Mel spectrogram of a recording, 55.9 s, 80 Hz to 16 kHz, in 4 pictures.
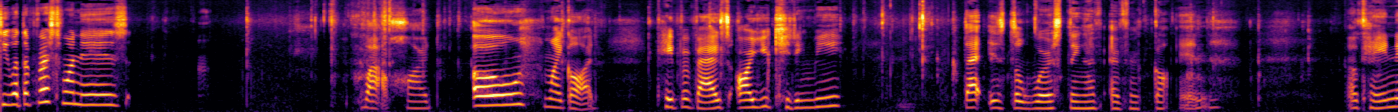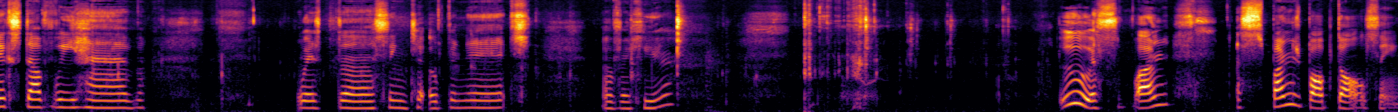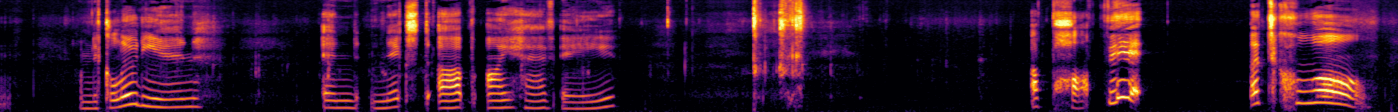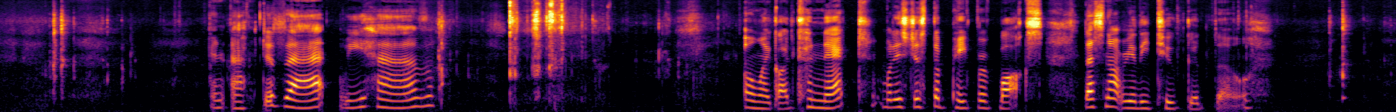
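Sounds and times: plastic and wrapper crackle: 0:02.4 - 0:04.8, 0:08.4 - 0:09.7, 0:46.2 - 0:49.4
wrapper rustling: 0:46.3 - 0:48.8.

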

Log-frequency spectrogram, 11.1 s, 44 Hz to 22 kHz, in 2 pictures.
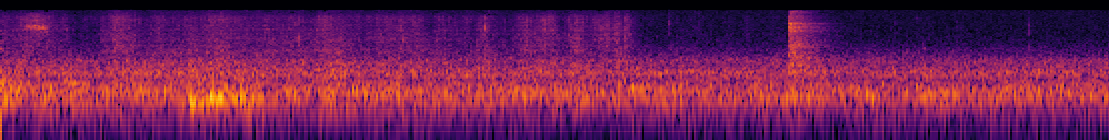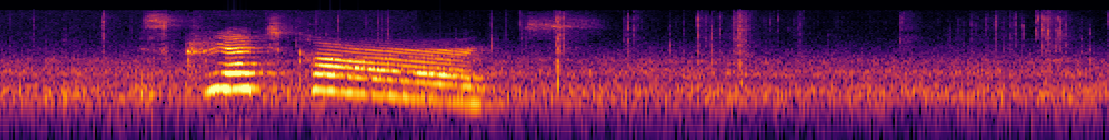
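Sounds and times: plastic packet crinkling: 0:00.4 - 0:03.4, 0:07.2 - 0:11.0.

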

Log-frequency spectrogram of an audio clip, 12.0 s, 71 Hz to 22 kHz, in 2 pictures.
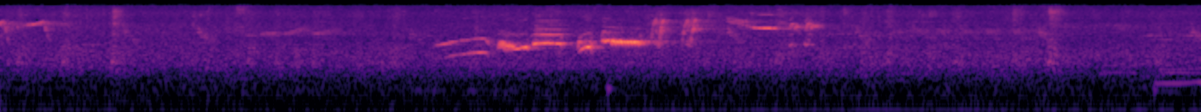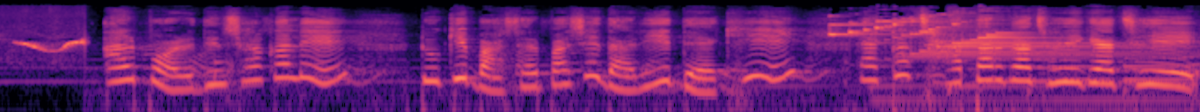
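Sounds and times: bird chirps: 0:01.3 - 0:06.6.

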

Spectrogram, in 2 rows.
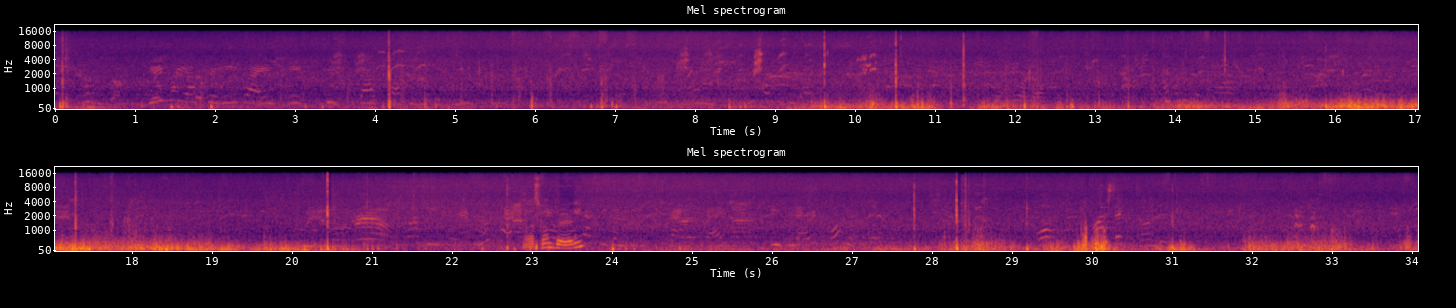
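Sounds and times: football kick thumps: 0:04.1 - 0:04.8, 0:09.4 - 0:11.4, 0:20.3 - 0:21.1, 0:27.7 - 0:29.3
wind rumble on microphone: 0:08.2 - 0:21.3, 0:24.0 - 0:34.0.

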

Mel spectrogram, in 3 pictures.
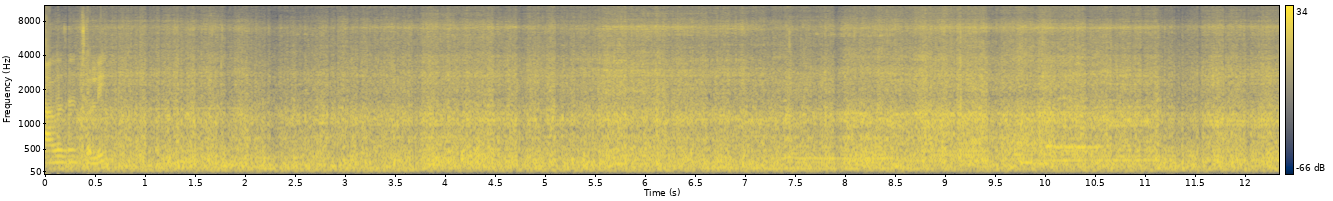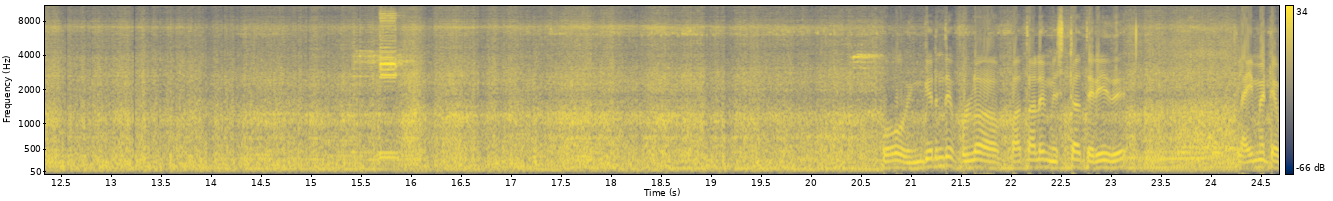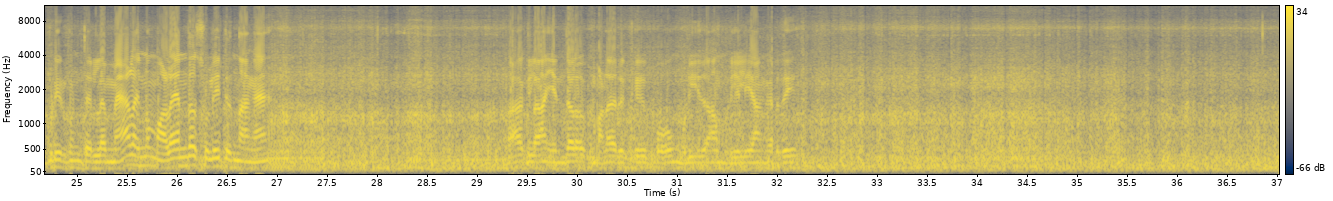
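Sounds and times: road and engine noise inside vehicle: 0:00.0 - 0:37.0.

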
